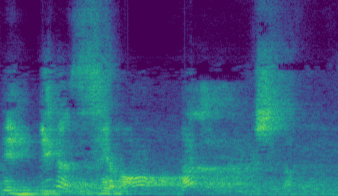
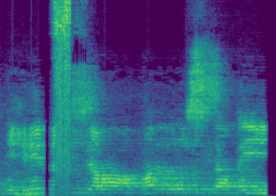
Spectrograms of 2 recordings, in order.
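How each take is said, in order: First: The word sirat begins with a z sound. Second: The word sirat begins with an emphatic s sound. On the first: "Maka turunlah riwayat nanti menggunakan zai" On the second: "Shot, hafaz dari Asim"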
